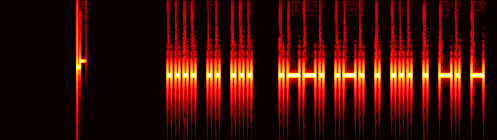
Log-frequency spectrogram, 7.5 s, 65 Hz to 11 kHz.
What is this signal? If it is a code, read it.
Morse code, heard as a keyed tone, about 21 wpm, 700 Hz. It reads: HIS PRESENT
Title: Sentences from Top 1000 Words - Review Part 6 - 20wpm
